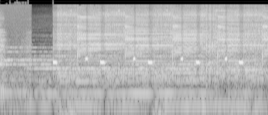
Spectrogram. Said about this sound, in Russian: Заткни ты уже эту птицу! А что я могу с ней поделать? Это настенные часы. Да просто убери их! Они сводят меня с ума!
